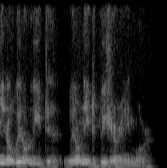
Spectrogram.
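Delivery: ordinary delivery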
